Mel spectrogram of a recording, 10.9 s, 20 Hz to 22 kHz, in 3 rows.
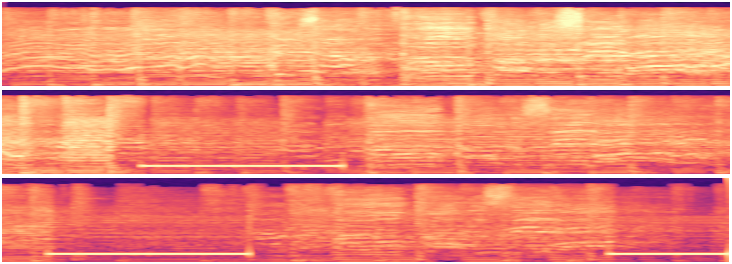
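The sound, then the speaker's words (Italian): Ringback tone of a telephone call being placed: three steady one-second beeps at a single constant pitch, separated by pauses, sounding over loud background music. “Io una telefonatina alle 20:25, ora italiana, Milano, la Zanzara, gliela farei.”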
